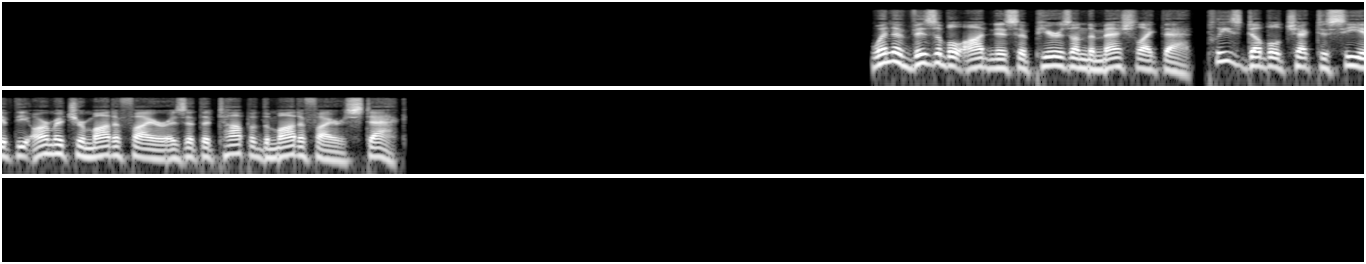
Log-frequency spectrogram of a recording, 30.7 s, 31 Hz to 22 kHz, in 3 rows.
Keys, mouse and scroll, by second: 0.0 middle click, 4.0 ctrl+z, 4.4 ctrl+z, 5.2 Tab, 6.3 middle click, 7.0 click, 8.4 click, 11.0 click, 12.9 middle click, 14.6-15.1 scroll down 3, 15.0 middle click, 16.4 KP_1, 18.4 shift+middle click, 22.0 scroll down 3, 22.8 click, 23.4 g, 26.1 s, 28.9 r, 30.4 g.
